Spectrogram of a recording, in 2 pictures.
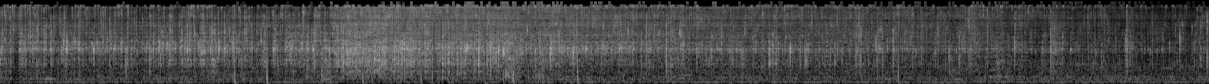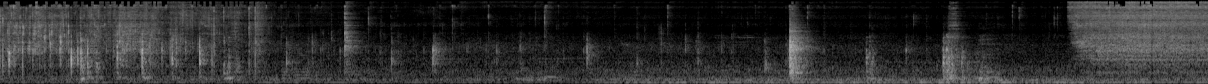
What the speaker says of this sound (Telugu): నూనె వేసి ఆయిల్ వేస్తున్నాను. పోపు పెట్టుకుంటున్నాను.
